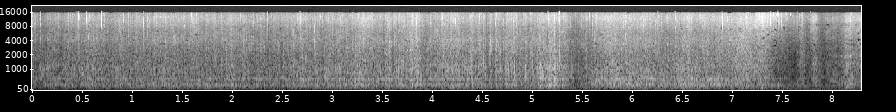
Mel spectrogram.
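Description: Fingertips with long nails press and squeeze a long red patterned cotton neck warmer pillow filled with cherry pits, lying on a wooden table. The pits shift with a dense, continuous rustling and crackling, like rain on a surface, that holds steady with brief dips near 5.4 and 7.8 seconds.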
